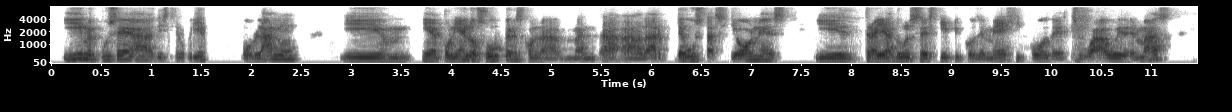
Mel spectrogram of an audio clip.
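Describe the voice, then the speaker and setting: Here a man has a plain, everyday voice with a fairly high pitch. He talks at a fairly slow pace with ordinary pitch variation. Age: 30s. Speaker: young entrepreneur. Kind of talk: interview. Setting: video call.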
